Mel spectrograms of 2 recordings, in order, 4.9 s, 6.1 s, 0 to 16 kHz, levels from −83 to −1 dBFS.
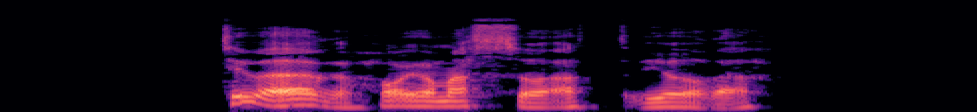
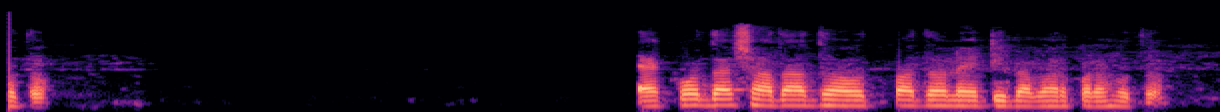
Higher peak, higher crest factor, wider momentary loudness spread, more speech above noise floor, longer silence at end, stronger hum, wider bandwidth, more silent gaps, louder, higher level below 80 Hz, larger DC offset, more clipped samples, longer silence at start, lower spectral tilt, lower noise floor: about the same, -4 dBFS vs -2 dBFS; first, 22 dB vs 16 dB; first, 14 LU vs 10 LU; about the same, 67 dB vs 66 dB; first, 1.1 s vs 0.3 s; neither; first, 9.4 kHz vs 8.2 kHz; neither; second, -23 LUFS vs -18 LUFS; about the same, -64 dBFS vs -64 dBFS; neither; neither; first, 1.1 s vs 0.05 s; about the same, -5.5 dB/octave vs -6 dB/octave; first, -90 dBFS vs -83 dBFS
